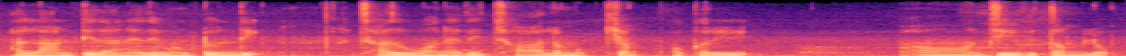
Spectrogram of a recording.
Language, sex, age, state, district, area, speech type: Telugu, female, 18-30, Telangana, Suryapet, urban, spontaneous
